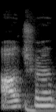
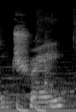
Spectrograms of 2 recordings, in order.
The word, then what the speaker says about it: Outre: I've been saying Outre, but I think it's pronounced Outre.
